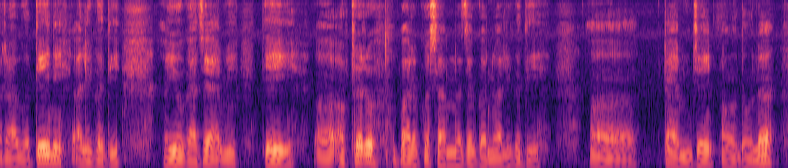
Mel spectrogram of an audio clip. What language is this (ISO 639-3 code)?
nep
